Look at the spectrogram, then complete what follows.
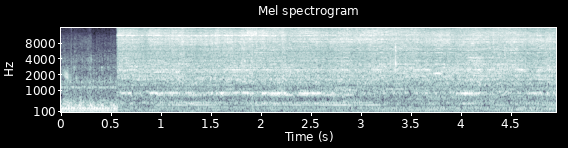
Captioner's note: electric saw screeching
